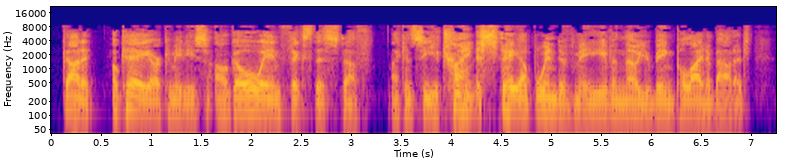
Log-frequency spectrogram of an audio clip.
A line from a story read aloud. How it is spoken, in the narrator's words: I chuckled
